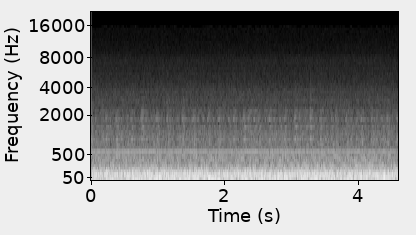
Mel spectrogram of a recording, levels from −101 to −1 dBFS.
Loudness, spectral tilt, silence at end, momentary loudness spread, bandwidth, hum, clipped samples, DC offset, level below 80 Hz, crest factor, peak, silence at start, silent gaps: -23 LUFS; -11.5 dB/octave; 0 s; 1 LU; 3.1 kHz; none; under 0.1%; under 0.1%; -22 dBFS; 12 dB; -8 dBFS; 0 s; none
